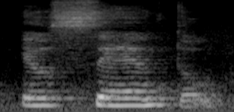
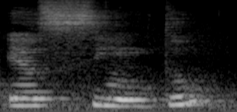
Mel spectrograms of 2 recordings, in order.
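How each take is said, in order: First: Slow sento with nasal eh; contrast vowel. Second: Slow sinto with nasal ee; contrast vowel. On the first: Teacher contrasts sit with feel, slow sento with e vowel. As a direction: say sento slowly as SEN-too. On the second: Teacher contrasts feel with sit, slow sinto with ee vowel. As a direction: say sinto slowly as SEEN-too. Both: Shown as a demonstration. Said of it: "the difference between to feel and to sit".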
